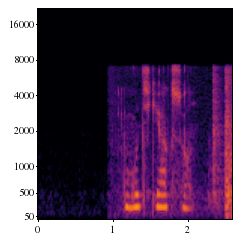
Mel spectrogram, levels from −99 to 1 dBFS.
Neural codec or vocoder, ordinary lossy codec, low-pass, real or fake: none; none; 7.2 kHz; real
